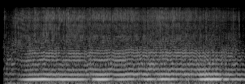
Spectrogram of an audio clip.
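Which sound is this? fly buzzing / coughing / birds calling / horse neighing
fly buzzing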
